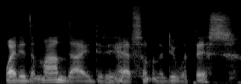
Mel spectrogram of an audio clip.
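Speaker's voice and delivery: ordinary talk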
